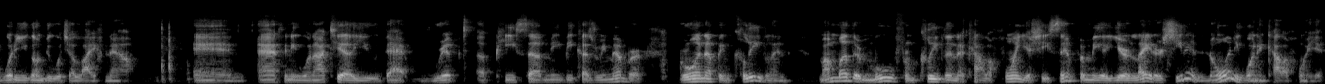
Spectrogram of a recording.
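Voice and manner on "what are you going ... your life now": put-on tearful crying voice, lower and quieter. Retelling a mother going to her room after bad news: imitating someone crying. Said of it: "I remember her crying and going to her room saying".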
